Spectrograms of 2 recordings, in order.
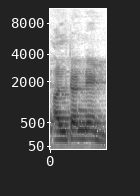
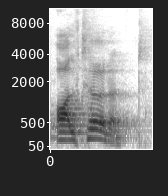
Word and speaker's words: alternate: अल्टरनेट नहीं होगा दोस्तों, इसका सही उच्चारण क्या है? इसका उच्चारण दोस्तों ऑल्टरनेट। ऑल्टरनेट, ये जो ट है, ये देख रहे हैं आप, मैंने इसको अंडरलाइन किया, यहीं पर स्ट्रेस है, यानी स्ट्रेस का मतलब यहाँ ज़्यादा देर तक रुकना है।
